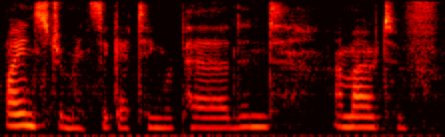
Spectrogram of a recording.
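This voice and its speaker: A woman voicing a polite, predatory female vampire who toys with her captive in soft, often whispered, mock-polite speech. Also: a little high, flat delivery, brisk, a little hiss or hum, lightly acted. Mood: menacing relish. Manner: teasing, mock-polite, savoring. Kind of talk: audio roleplay.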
